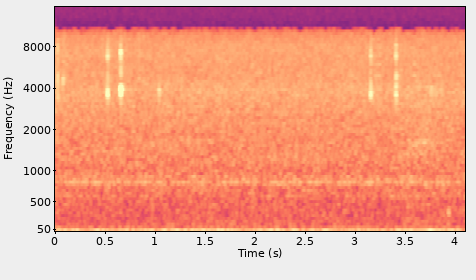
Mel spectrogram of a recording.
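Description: Faint computer mouse clicks: two close together about half a second in and another a little after three seconds, over a low steady hiss.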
